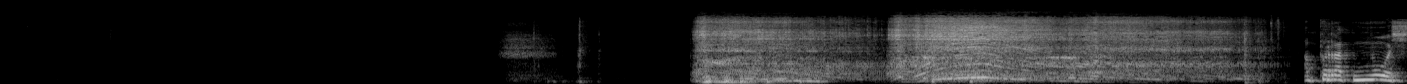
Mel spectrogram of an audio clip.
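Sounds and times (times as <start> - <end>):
vacuum cleaner running loudly: 6.9 - 12.8.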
